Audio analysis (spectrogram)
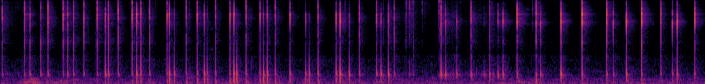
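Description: Long nails tap and scratch the hard, clear, glitter-filled plastic dome of a palm-sized oval massage brush with plastic bristles, held in the hands. A quick run of sharp, bright clicks comes with faint scratchy rustling between them. Each tap stops almost at once, with no ring.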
